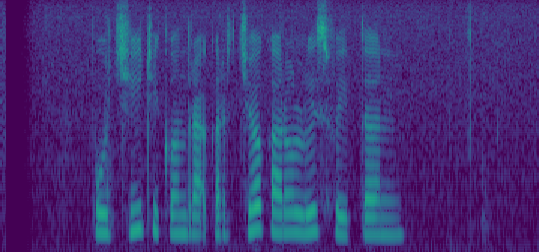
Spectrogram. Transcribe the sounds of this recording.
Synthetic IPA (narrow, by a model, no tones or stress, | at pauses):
pud̥ʒ̥id̪̥i̤kɔnt̪ɾa̰ʔkərd̥ʒ̥ɔ̤kaɾolwɪsfit̪ən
